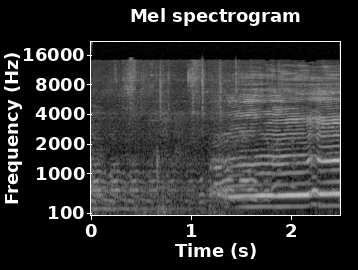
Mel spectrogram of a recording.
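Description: A man's singing voice: after a short lull, he begins a long, steady held note about a second in.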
